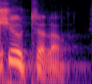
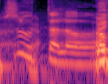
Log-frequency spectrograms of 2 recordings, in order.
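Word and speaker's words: Šutalo: Voordat je verder gaat, hoe spreek je nou zijn naam uit? Want jij hebt Kroatisch. – Soetalo. – Soetalo.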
